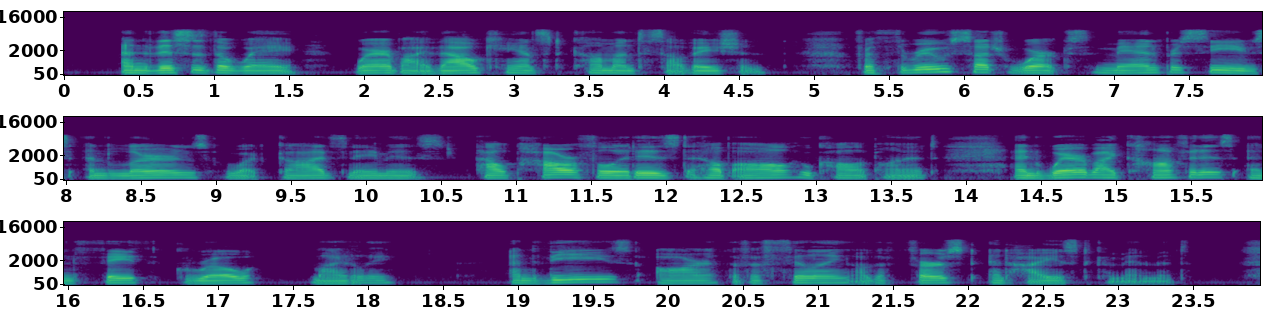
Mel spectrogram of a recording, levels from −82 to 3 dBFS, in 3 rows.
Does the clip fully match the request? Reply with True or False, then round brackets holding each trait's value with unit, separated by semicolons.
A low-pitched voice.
True (110 Hz)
